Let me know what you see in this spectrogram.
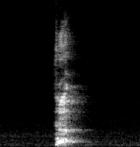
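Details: A single short, sharp hiccup with an abrupt onset and quick fade, otherwise quiet.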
